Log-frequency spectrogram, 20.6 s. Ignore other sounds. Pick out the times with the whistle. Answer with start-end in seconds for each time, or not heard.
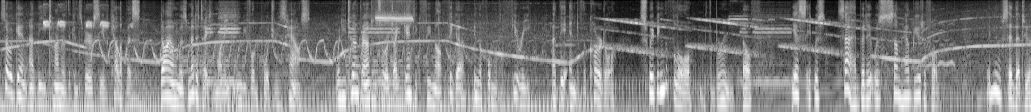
0.7-2.7, 7.5-9.0, 14.6-15.5.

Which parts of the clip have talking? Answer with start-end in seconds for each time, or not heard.
0.0-15.2, 15.8-18.9, 19.7-20.5.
